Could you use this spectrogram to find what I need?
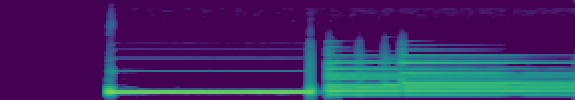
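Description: Telephone busy tone after hanging up: a single steady electronic beep lasting about a second, followed by a sustained, richer multi-tone electronic sound that continues to the end, with no talking.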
